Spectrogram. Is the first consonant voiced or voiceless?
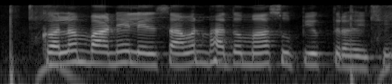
voiceless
